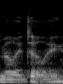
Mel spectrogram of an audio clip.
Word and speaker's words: Melitele: It is pronounced Melitele.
